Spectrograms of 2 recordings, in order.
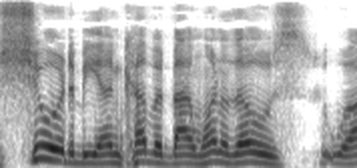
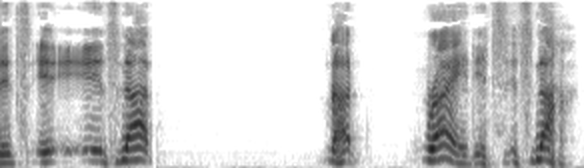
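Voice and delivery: dazed rambling; 3 semitones higher than usual. A narrator's reading. Dying man stammers at the youth, dazed stumbling plea. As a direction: push the words out in a daze. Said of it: "his words were pushed together".

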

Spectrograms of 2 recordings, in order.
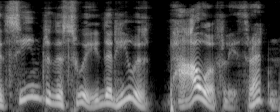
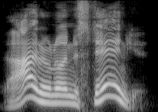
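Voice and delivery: usual speaking voice

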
